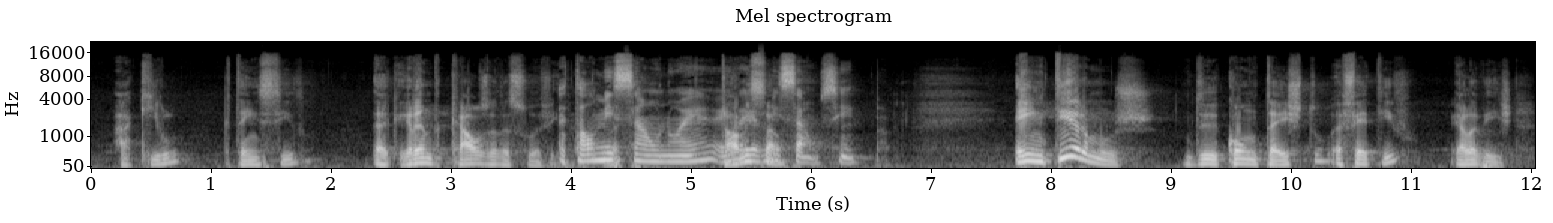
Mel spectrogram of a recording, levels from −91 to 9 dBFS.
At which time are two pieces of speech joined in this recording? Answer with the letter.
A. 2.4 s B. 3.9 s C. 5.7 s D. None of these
A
